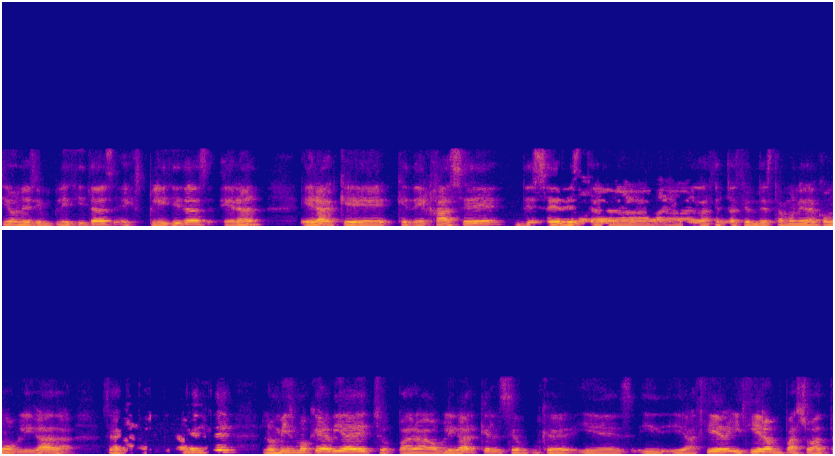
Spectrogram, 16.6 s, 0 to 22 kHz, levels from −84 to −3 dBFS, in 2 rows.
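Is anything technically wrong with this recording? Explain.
Yes, two echo-control faults overlap in the middle of this speech.

There is speech suppressed in double talk at 5.11–6.11 s, 6.48–7.28 s and 9.56–10.49 s. The talker's level dips in patches by roughly 10 dB in the first two and about 35 dB in the last, which nearly cuts it out. The likely cause is an echo canceller that could not tell the talker from the far-end playback and attenuated both.

The other side's voice is leaking through at 5.74–5.88, 6.49–6.88, 7.2–7.26, 9.52–9.66 and 10.32–10.38 s. These are brief, faint fragments of a second voice, roughly 10 to 25 dB below the talker. Residual loudspeaker echo that the canceller likely failed to subtract from the microphone signal reaches the listener.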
